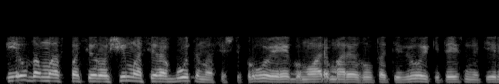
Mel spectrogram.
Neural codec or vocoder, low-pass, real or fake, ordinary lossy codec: vocoder, 44.1 kHz, 80 mel bands, Vocos; 3.6 kHz; fake; Opus, 32 kbps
